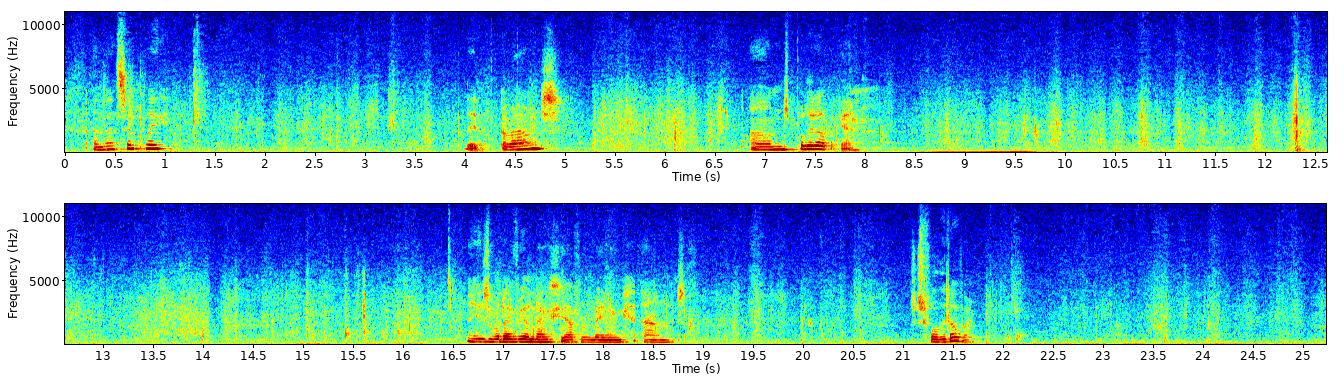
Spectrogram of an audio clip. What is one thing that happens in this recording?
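Fabric rustles softly as a sash is folded and tied.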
